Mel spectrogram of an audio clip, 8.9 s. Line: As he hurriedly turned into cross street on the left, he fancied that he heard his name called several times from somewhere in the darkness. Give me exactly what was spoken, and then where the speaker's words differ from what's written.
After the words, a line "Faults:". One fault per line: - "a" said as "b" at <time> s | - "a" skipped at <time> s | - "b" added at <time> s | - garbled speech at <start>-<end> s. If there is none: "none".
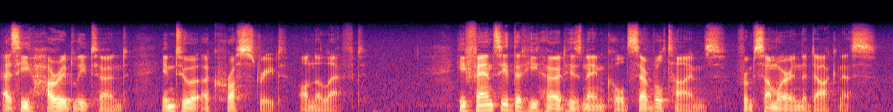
As he hurriedly turned into a cross street on the left, he fancied that he heard his name called several times from somewhere in the darkness.
Faults:
- "a" added at 1.9 s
